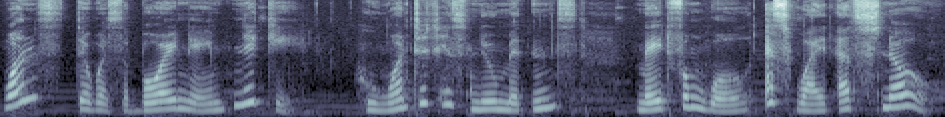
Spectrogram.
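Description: Woman reading a storybook, very lively pitch. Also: slow, soft background music. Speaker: storyteller reading a picture book aloud. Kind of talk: expressive children's storybook read-aloud.

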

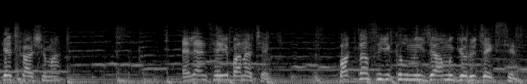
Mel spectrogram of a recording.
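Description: A man's voice: sits high, a little slow, muffled recording, loud music behind the voice. A man in his forties playing an earnest, stubborn newspaper reporter in a comedy film, speaking in an emphatic, instructing way. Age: 40s.

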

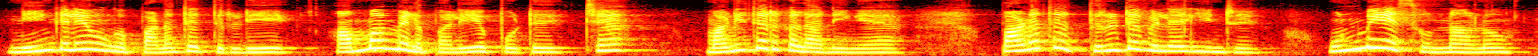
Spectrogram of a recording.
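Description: A woman's voice: fairly high pitch, very animated, normal speed. A woman reading as an indignant reproachful daughter.

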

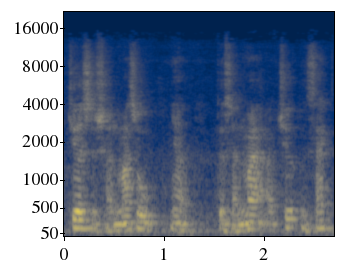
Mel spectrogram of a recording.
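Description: A man's voice: medium pitch, quick pace. A man, teaching a language lesson and explaining each phrase over and over with many fillers. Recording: echoey room, mic at a distance, faint noise.

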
